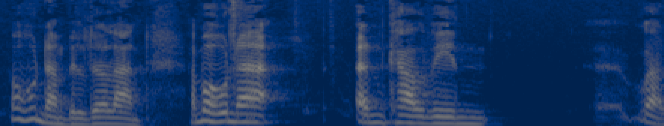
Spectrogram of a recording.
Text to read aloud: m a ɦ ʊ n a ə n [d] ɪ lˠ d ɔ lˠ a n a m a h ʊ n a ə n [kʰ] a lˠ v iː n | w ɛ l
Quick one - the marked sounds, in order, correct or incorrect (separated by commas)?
incorrect, correct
